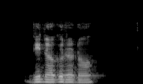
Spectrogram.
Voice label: "Vino gróno", nářečí Po našimu; Hroznové víno

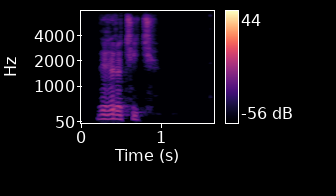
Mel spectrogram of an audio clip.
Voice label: "Vyvróčič", nářečí Po našimu; Vyvrátit

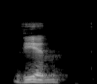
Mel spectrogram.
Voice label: "Vjym", nářečí Po našimu; Vím

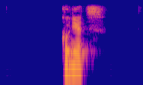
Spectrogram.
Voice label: "Kóňec", nářečí Po našimu

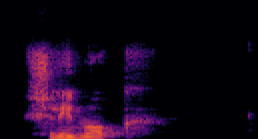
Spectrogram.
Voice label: "Šlimok", nářečí Po našimu; Hlemýžď; Šlimoki nóm žeróm kapuste.

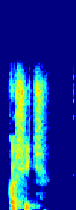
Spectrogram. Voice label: "Košič", nářečí Po našimu; Kosit

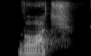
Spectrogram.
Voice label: "Vołač", nářečí Po našimu; Volat

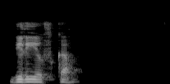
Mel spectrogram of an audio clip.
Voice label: "Vilijovka", nářečí Po našimu; Vánoční večírek

